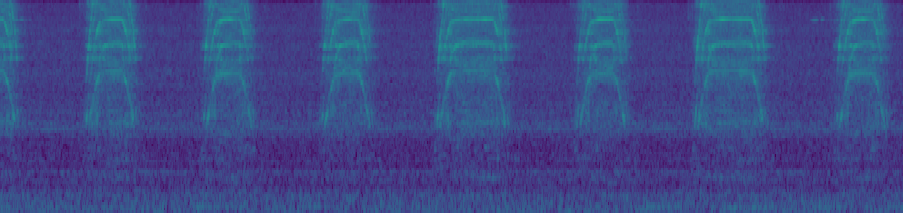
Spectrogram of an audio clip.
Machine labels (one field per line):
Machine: slide rail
